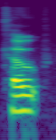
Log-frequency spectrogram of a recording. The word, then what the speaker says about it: Koop: on Twitter at nk-o-oop Coop with a K but it's pronounced cope um so Nick you've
